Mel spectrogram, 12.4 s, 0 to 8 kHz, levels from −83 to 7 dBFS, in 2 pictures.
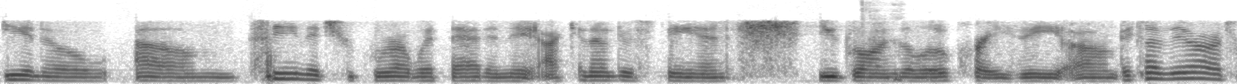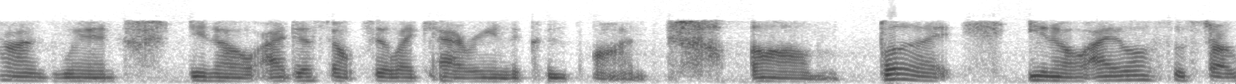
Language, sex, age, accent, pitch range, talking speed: English, female, 40-59, American, 125-145 Hz, 205 wpm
